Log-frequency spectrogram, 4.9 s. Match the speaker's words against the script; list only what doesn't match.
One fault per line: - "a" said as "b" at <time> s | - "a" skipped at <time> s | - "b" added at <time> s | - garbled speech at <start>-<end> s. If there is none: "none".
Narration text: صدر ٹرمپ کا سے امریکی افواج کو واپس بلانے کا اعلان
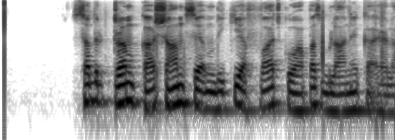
- "شام" added at 1.9 s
